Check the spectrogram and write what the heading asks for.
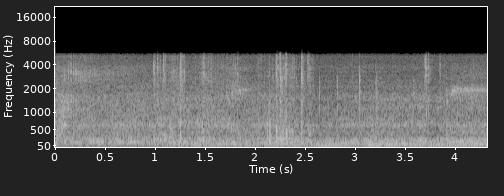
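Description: Light, scattered clicks and taps of a plastic Power Rangers Samurai Sharkzord toy being picked up and handled.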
